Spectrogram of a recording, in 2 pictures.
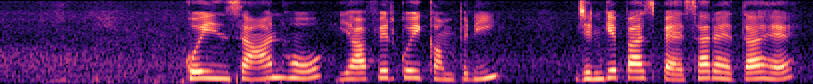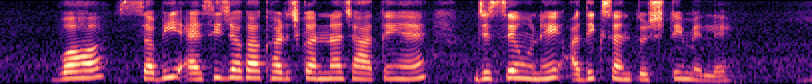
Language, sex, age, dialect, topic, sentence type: Chhattisgarhi, female, 25-30, Western/Budati/Khatahi, banking, statement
